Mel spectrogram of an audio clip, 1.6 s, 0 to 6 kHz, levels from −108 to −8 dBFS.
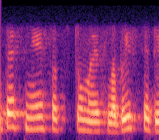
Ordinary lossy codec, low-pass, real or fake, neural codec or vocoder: Opus, 64 kbps; 5.4 kHz; real; none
